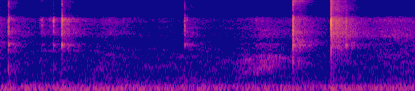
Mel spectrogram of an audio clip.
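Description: Thin steel E-I core laminations of a small transformer clicking against each other as they are prised out of the core with a screwdriver: about five short, sharp metallic clicks, the loudest near the end.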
